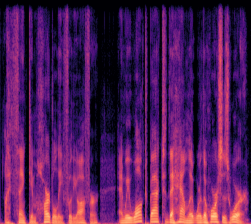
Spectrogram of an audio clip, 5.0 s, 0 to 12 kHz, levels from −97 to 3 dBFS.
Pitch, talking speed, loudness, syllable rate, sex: 110 Hz, 215 wpm, -17 LUFS, 6.0 syllables/s, male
